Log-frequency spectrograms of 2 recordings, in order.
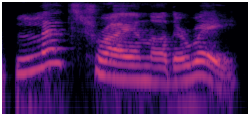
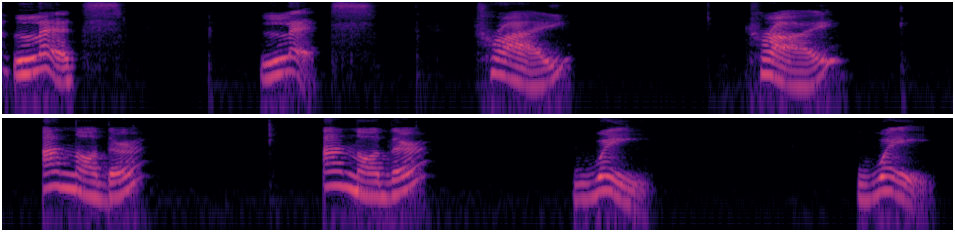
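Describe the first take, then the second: First: Said in the usual way. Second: Each word said slowly, twice, with long pauses. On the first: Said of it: "Em blocos agora". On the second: Shown as a demonstration. Teacher slowing down so students can repeat each word. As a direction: break the phrase apart and repeat every word. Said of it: "Vamos devagar".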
